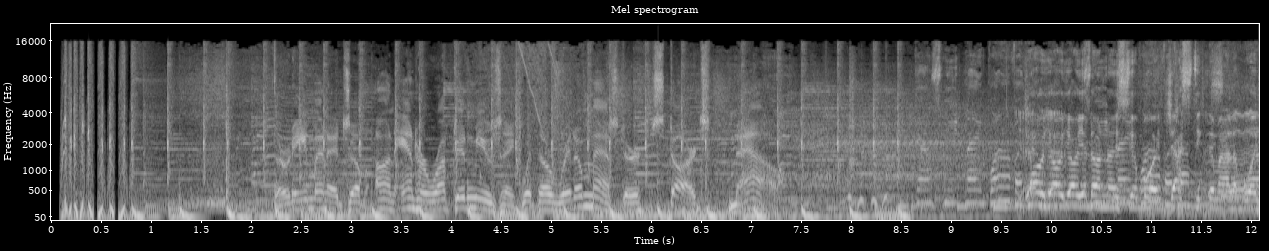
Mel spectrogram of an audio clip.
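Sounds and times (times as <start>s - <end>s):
record scratch stabs: 0.1s - 1.0s, 2.4s - 10.0s
music bed with beats: 0.2s - 11.7s
heavy bass hits: 1.2s - 9.6s.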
